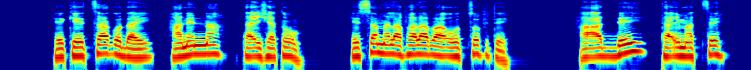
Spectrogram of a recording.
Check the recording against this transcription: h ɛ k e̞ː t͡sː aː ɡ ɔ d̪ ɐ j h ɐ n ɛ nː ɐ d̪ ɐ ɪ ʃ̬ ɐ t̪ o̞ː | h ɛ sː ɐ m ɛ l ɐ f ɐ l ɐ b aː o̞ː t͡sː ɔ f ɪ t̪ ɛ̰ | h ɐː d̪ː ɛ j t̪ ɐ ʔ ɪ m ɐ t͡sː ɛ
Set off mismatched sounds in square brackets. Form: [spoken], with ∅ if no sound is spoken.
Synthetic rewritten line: h ɛ k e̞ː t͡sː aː ɡ ɔ d̪ ɐ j h ɐ n ɛ nː ɐ [t̪] ɐ ɪ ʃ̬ ɐ t̪ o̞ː | h ɛ sː ɐ m ɛ l ɐ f ɐ l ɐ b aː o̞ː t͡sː ɔ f ɪ t̪ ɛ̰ | h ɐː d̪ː ɛ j t̪ ɐ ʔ ɪ m ɐ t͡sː ɛ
